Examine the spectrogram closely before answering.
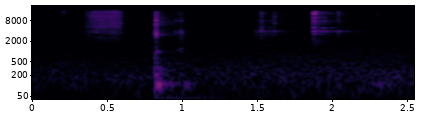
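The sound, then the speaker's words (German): A bottle of mate soda being opened: a short airy hiss of escaping gas, then a sharp metallic pop of the cap, followed by a few faint clinks. No one speaks. “Ja, ich mache mal auf.”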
